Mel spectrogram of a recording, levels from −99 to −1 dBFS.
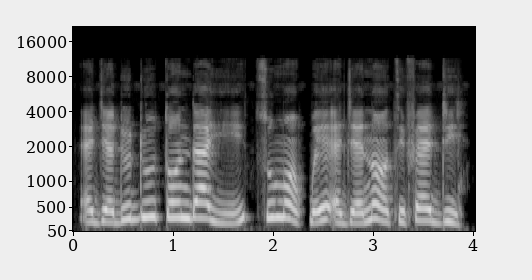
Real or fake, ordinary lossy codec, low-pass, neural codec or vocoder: real; none; none; none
